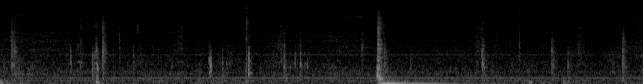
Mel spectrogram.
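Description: Handling noise from a handheld camera being moved about: scattered light clicks and a dull knock nearly four seconds in, over a faint steady hum.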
